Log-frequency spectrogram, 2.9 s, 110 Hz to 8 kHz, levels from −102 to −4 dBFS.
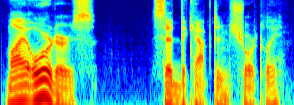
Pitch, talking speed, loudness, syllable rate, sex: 95 Hz, 120 wpm, -18 LUFS, 4.0 syllables/s, male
